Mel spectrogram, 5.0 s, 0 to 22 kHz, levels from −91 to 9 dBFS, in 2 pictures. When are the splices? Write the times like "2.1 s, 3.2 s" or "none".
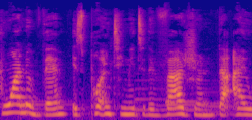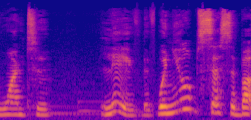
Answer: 3.9 s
